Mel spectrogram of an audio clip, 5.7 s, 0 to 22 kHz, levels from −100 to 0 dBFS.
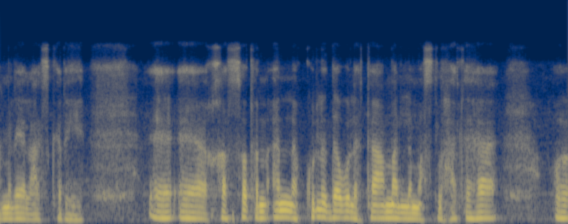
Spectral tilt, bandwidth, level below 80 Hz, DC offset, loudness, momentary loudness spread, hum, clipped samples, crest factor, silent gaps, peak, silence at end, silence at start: -7 dB/octave; 9.8 kHz; -54 dBFS; under 0.1%; -25 LUFS; 17 LU; none; under 0.1%; 20 dB; none; -6 dBFS; 0 s; 0 s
